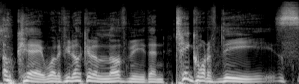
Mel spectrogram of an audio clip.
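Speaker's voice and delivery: self-admiring, vain manner. Telling friends about a funny character in a game, doing a Narcissus impression. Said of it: "He talks like this".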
